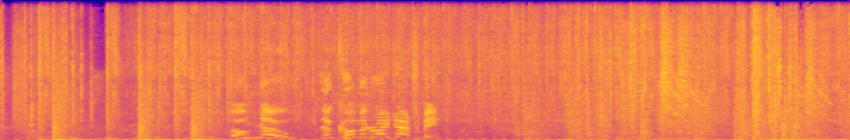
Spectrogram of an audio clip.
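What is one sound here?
A heavy mechanical robot stomps with deep, booming thuds.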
